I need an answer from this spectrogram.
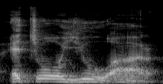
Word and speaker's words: hour: to the other exception how h-o-u-r however i will come in an hour he will say why he is not using a over because we are pronouncing it as over so it should be an hour of an hour an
